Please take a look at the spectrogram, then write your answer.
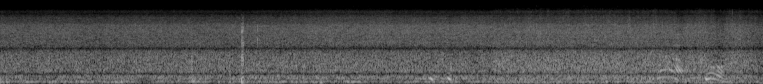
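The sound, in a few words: flowing water at the Castor Shut-Ins swimming hole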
